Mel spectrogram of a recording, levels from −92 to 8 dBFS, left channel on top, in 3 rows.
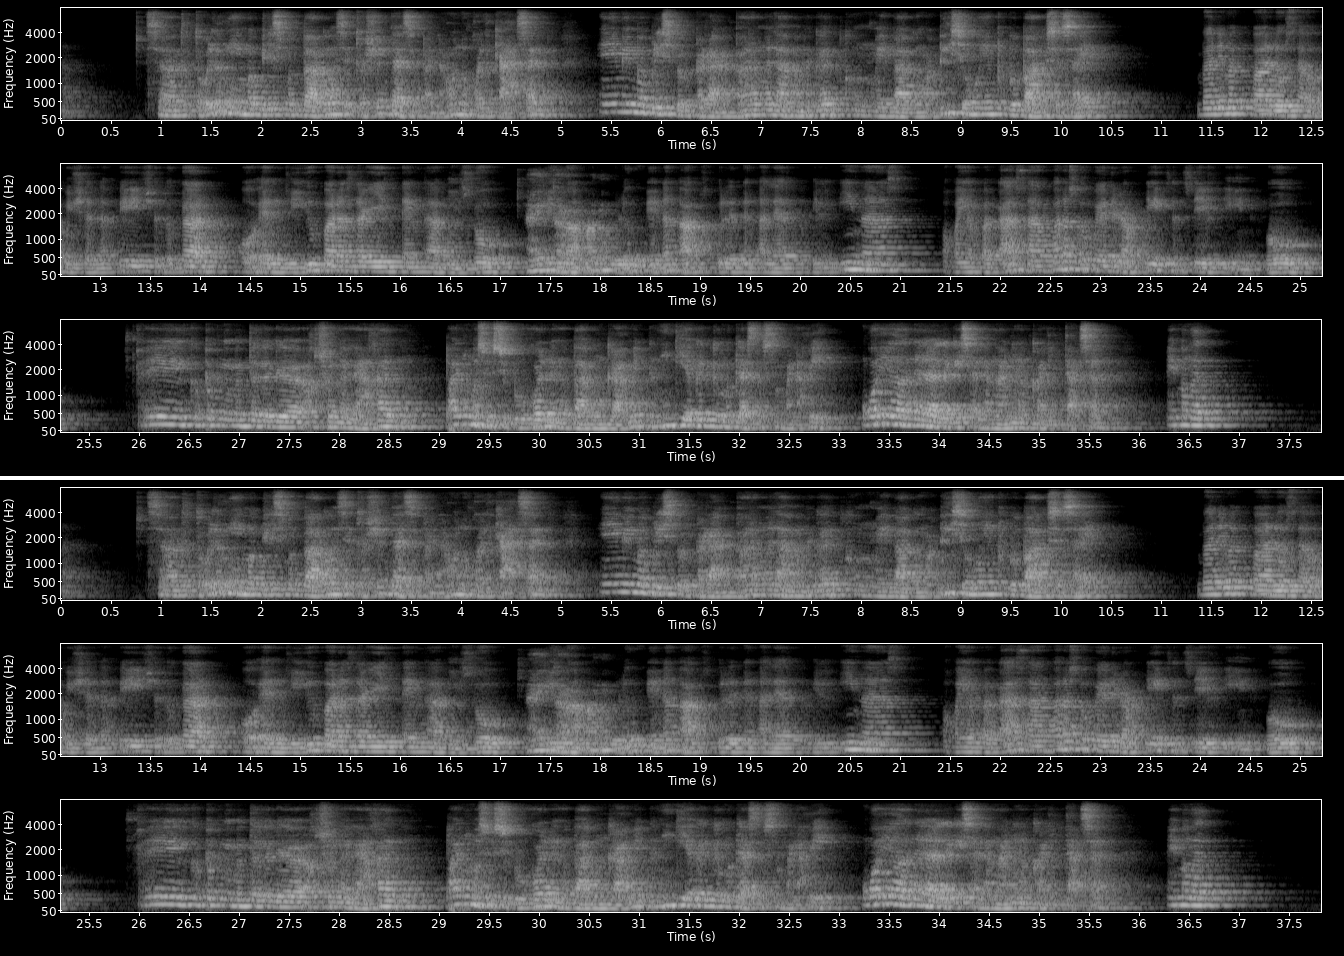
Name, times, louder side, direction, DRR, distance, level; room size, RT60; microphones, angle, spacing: voice 1, 0.9-5.1 5.4-10.3 17.3-18.0 26.0-28.7 29.1-32.8 33.2-35.7 36.3-36.7, left 1 dB, 70° left, -5 dB, 0.6 m, -28 dB
voice 2, 11.4-14.1 14.4-17.0 17.4-21.0 21.5-25.0, equal, 25° left, -3 dB, 0.6 m, -30 dB
3.4 x 2.0 x 3.3 m, 1.1 s
head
